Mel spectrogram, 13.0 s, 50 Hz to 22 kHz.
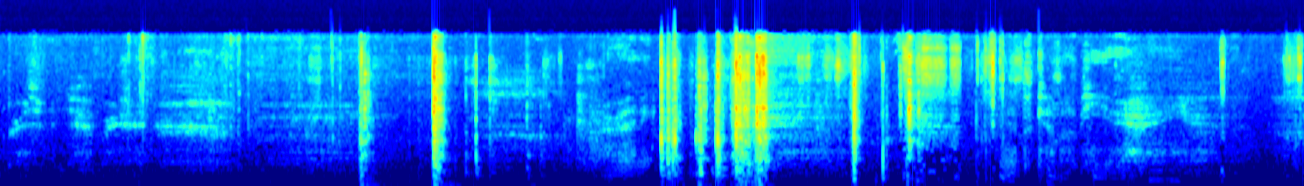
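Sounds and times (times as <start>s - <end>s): hard objects clicking and clattering: 6.6s - 7.8s.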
